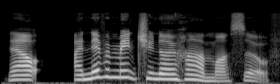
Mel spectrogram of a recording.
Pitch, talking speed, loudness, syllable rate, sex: 235 Hz, 170 wpm, -17 LUFS, 4.4 syllables/s, female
